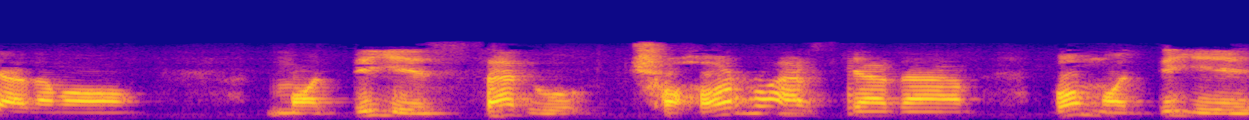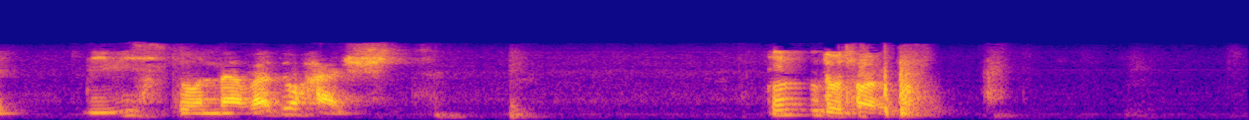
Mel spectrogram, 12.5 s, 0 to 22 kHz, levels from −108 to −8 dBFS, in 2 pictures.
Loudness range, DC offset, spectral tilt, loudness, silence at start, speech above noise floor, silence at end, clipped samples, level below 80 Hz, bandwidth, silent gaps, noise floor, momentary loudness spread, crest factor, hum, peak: 5 LU; under 0.1%; 0 dB/octave; -19 LUFS; 0 s; 52 dB; 1.25 s; under 0.1%; -84 dBFS; 5.2 kHz; none; -71 dBFS; 13 LU; 18 dB; none; -2 dBFS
